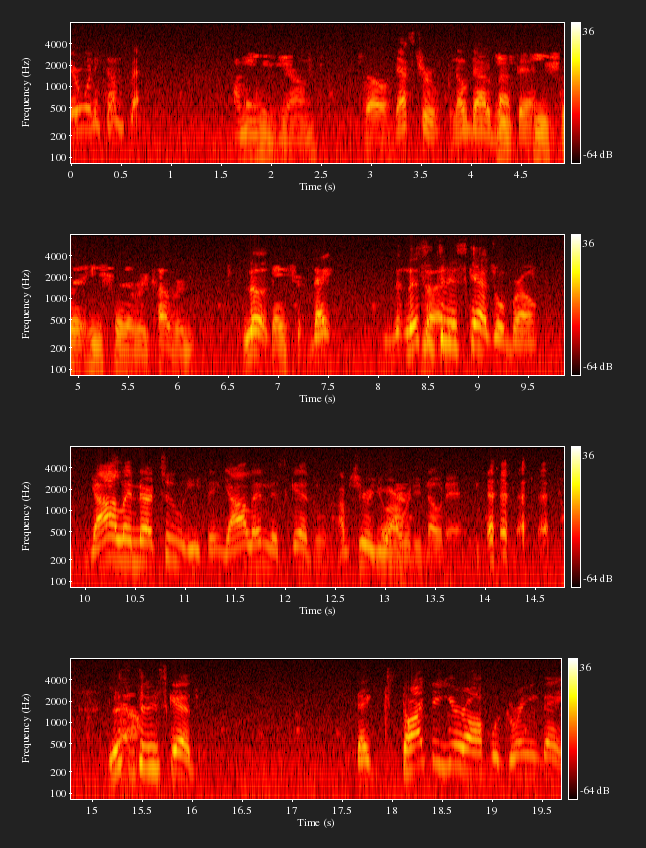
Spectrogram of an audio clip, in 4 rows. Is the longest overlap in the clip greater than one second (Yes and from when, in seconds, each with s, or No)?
No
